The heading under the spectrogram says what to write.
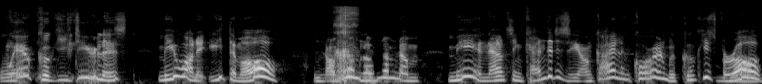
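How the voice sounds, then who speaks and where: The put-on character voice is gravelly and fairly high, with very wide pitch swings. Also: moderate pace. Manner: playful, eager.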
